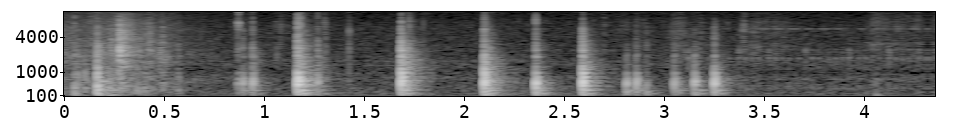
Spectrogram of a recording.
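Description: Small plastic toys tap and knock on a hard surface.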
